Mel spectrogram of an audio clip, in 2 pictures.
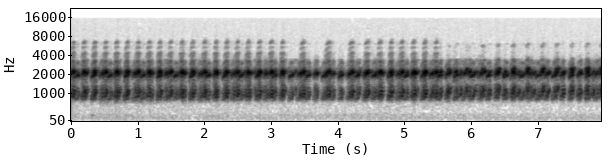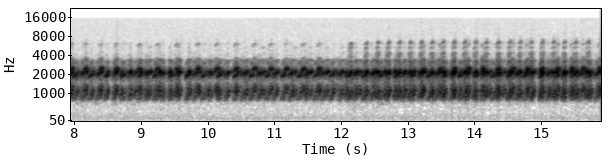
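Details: Chorus of tree frogs at a forest pond by night, mid-April, north-east Italy; continuous overlapping rapid nasal croaks forming an unbroken rattling wall of sound, several animals calling together throughout.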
